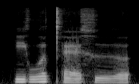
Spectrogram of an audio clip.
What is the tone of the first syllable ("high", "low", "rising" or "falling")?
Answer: rising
